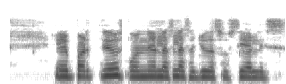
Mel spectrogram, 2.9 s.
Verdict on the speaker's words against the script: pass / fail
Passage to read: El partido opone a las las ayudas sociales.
pass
